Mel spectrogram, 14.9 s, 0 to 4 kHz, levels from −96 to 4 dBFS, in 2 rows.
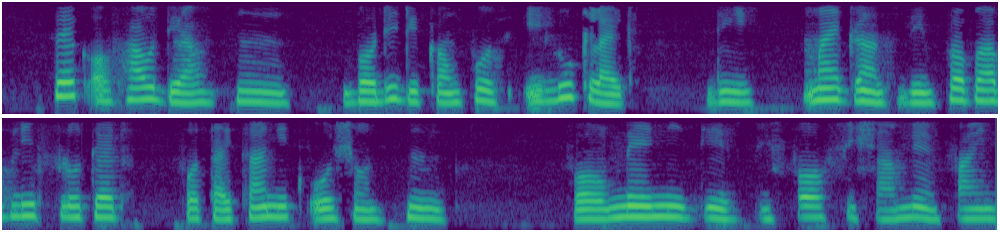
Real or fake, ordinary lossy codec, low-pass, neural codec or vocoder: fake; AAC, 24 kbps; 3.6 kHz; codec, 44.1 kHz, 7.8 kbps, Pupu-Codec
